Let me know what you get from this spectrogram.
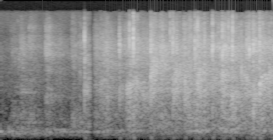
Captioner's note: applause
